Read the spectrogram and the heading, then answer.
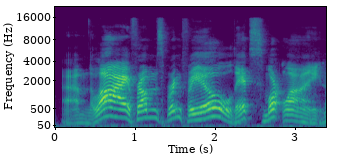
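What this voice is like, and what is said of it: Cartoon TV news anchor voice. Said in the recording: “Telling me I can do a decent impression of Kent Brockman? ... Do Kent Brockman. ... that's one of my better voices.”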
